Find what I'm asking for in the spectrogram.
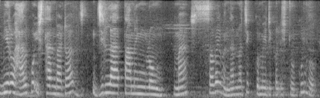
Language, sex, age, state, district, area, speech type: Nepali, female, 60+, West Bengal, Darjeeling, rural, read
